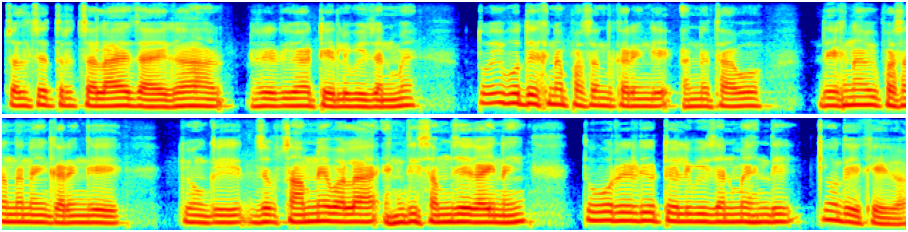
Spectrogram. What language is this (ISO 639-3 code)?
hin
